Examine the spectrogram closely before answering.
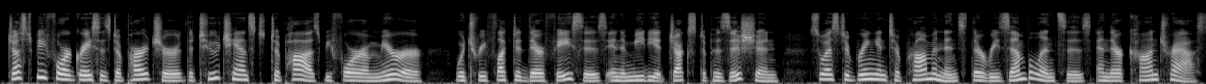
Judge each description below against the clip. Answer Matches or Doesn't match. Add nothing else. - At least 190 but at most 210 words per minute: Doesn't match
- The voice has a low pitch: Doesn't match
